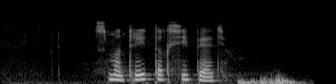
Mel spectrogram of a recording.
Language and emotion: Russian, neutral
